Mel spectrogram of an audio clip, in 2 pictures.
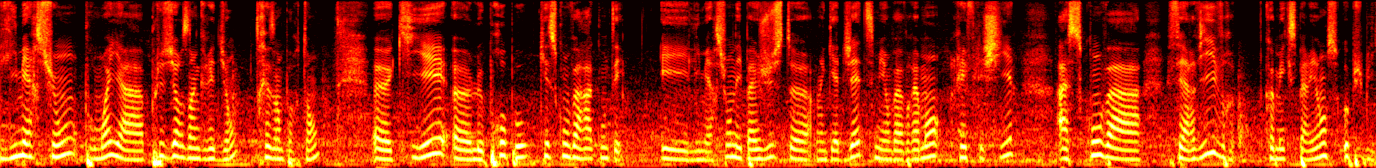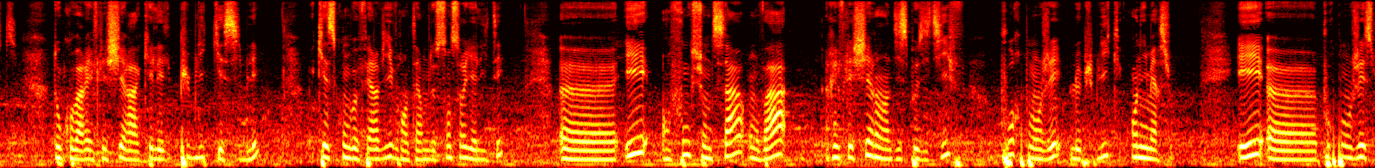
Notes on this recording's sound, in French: Cet épisode a été enregistré lors du Salon Heavent grâce à la participation d' EPHEMERE SQUARE qui a accueilli notre studio mobile dans ses structures temporaires éco-responsables et aux moyens techniques mis à disposition par NOVELTY .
